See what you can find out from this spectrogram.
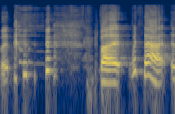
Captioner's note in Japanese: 笑い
